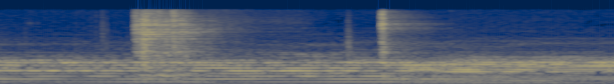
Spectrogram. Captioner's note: speaking French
